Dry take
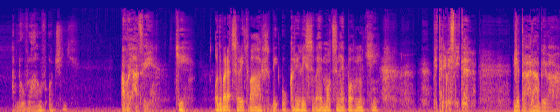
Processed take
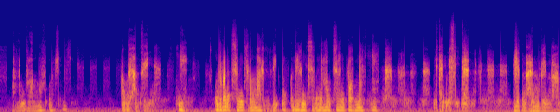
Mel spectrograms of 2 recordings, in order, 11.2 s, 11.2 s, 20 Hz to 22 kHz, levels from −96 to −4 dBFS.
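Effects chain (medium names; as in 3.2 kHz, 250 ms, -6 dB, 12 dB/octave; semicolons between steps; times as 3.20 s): LFO low-pass square 3.9 Hz 360–1700 Hz; loudspeaker Doppler distortion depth 0.25 ms; trim -2 dB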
